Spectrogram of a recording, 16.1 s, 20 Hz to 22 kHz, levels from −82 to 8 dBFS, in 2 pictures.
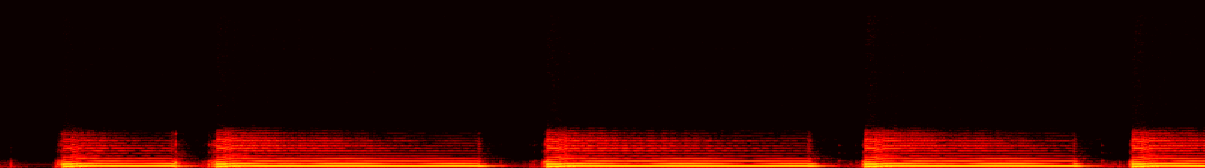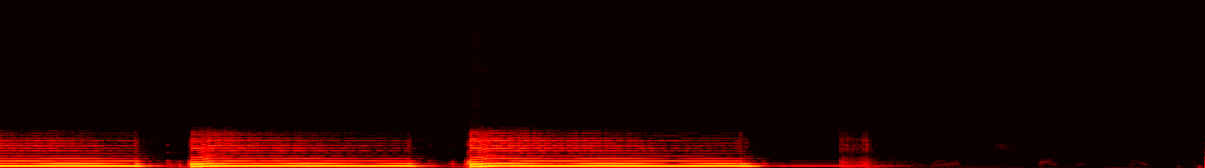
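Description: Throughout, the audio carries sample clock jitter: the converter's timing wanders by something under a microsecond, so steep, loud or bright passages pick up a faint hiss-like roughness roughly 55 dB below the signal that disappears whenever the sound falls silent.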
